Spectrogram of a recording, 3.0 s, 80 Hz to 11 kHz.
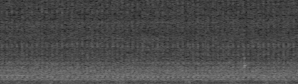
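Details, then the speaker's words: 1990 Chevy Silverado 4.3L V6, 5-speed, revived after sitting about a year, running after distributor timing set: fast, even ticking about three per second over steady idle hum, the throttle-body injectors clicking; injector cleaner planned. "or you can share here those injectors going clicky clack okay we'll have to run some uh injector cleaner through there"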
